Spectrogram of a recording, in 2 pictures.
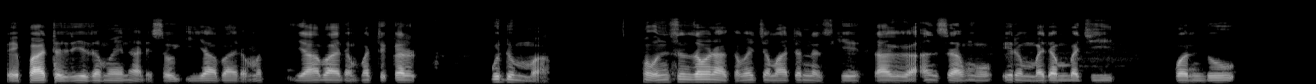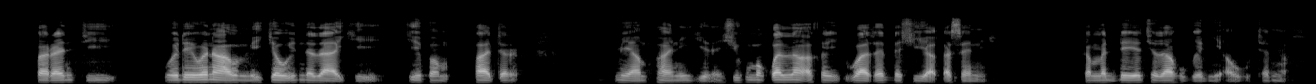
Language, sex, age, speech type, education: Hausa, male, 15-29, spontaneous, tertiary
